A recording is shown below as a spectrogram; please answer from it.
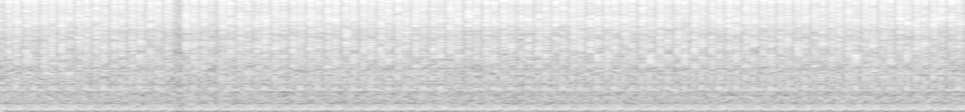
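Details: Harley-Davidson Superlow just fitted with a Screaming Eagle air filter, started outside: loud, steady V-twin idle with an even low thumping beat and some intake roar on top; runs smooth, no misfire or knock, normal idle.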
